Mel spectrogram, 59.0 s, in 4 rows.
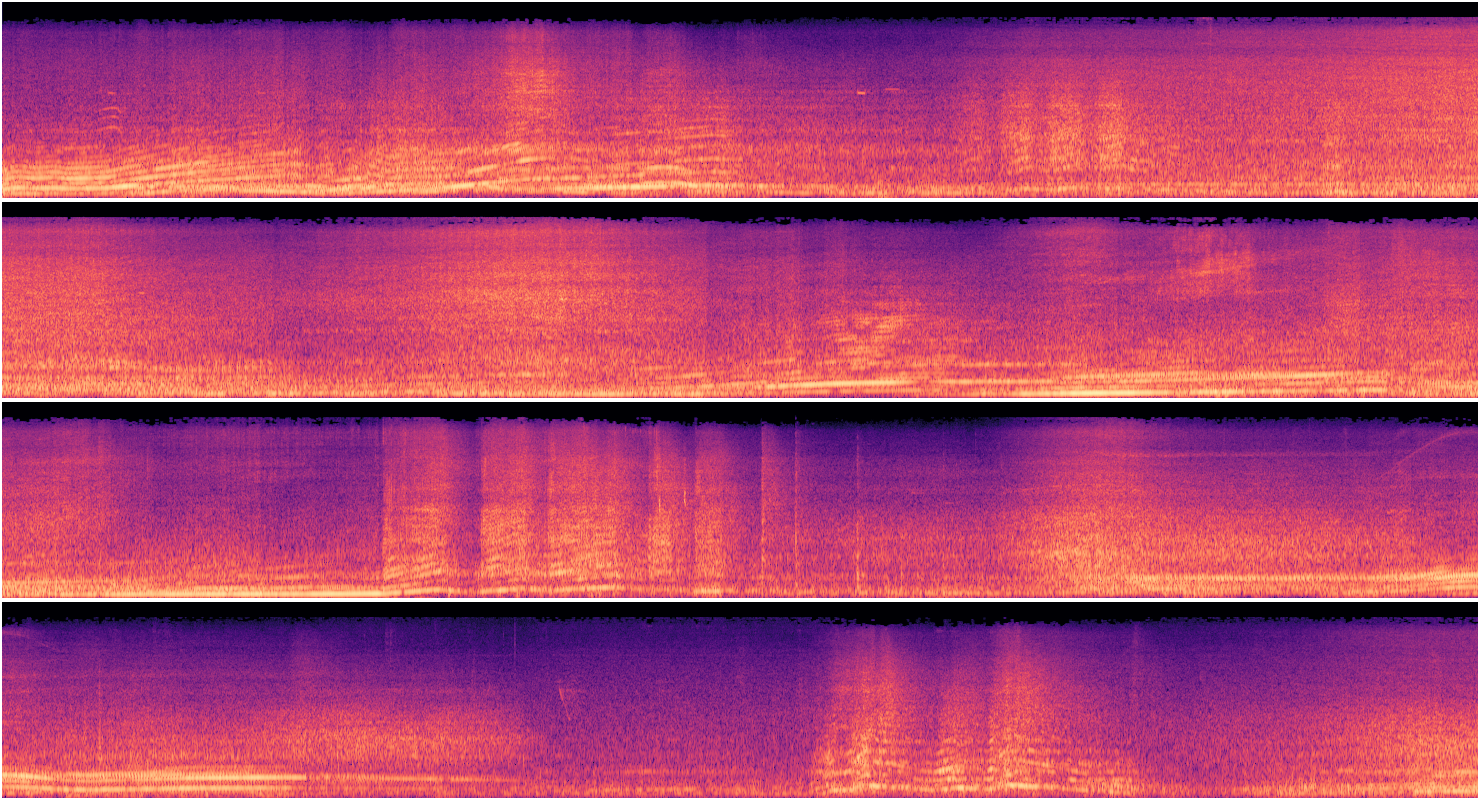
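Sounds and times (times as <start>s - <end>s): sports car engines accelerating: 0.0s - 37.2s, 38.1s - 59.0s
car engine revving with sharp cracks: 33.2s - 40.8s.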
